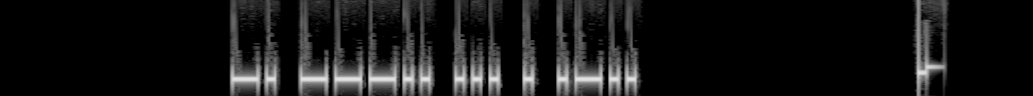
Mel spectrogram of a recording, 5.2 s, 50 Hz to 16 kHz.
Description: Morse code, heard as a keyed tone, about 28 wpm, 700 Hz. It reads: N8SEL
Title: USA Call Signs - 5 Characters - 4x Character Spacing - 28wpm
